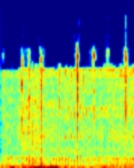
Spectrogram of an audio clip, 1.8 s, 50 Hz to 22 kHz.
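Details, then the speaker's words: Mighty Car Mods turbo Hilux at first start, running an old speedometer from the Haltech ECU with the needle near 120–140 km/h: faint steady whirring hum with light ticking from the spinning speedo drive and cable, expected to quieten if the cable is straightened. "And the weird thing is I can hear the machine. >> Yeah. This should this should quieten out if you straighten this."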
